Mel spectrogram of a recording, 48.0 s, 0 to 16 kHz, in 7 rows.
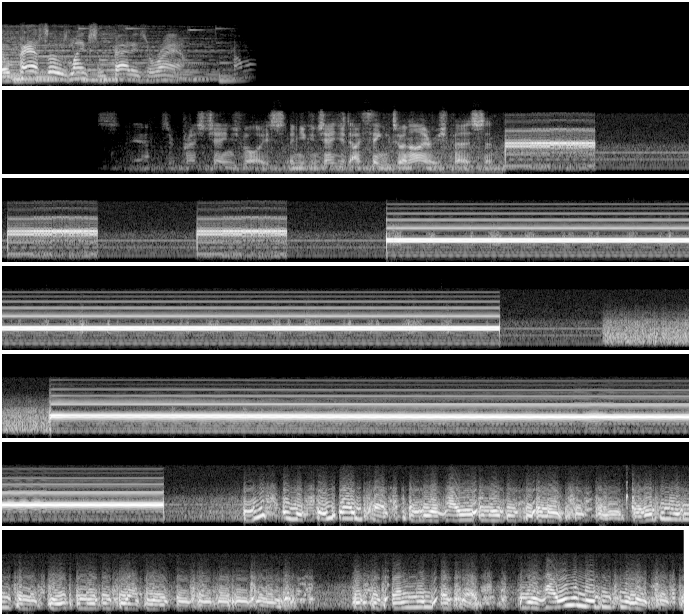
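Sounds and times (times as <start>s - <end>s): data bursts: 11.4s - 12.9s, 13.7s - 14.8s, 15.6s - 16.7s
burst of noise: 26.6s - 30.2s.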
